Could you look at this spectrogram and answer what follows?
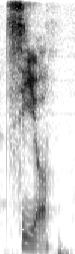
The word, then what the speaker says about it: zio: Questa è la mia pronuncia della parola zio, perché a dire la verità nell'italiano standard, cioè lo standard dice che questa parola si pronuncia zio. Se t- cercate la trascrizione IPA di zio troverete, il, troverete TS, che vuol dire z. Mm, io però dico zio perché in Piemonte si dice zio, tutti dicono z.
